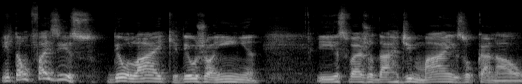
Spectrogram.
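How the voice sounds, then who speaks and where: The recording is very clean with a silent background. A man with a plain, everyday voice speaks at medium pitch and a moderate pace, with lively intonation. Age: 60s. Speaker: pastor. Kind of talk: religious talk to channel viewers.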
